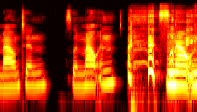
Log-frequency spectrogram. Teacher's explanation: we don't pronounce our T's like in mountain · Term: Utah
